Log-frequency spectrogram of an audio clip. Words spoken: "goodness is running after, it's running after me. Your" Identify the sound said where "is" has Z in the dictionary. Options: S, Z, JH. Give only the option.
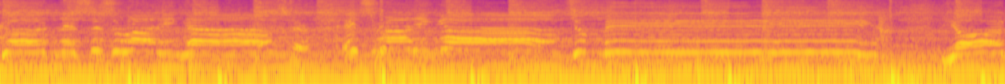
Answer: Z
